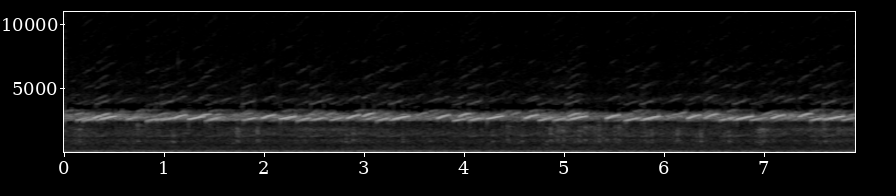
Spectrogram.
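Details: A dusk frog chorus of many overlapping callers, each giving quick upslurred high chirps, forming a continuous shrill band with slight pulsing in loudness and a soft low hum underneath.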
